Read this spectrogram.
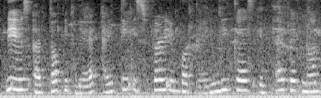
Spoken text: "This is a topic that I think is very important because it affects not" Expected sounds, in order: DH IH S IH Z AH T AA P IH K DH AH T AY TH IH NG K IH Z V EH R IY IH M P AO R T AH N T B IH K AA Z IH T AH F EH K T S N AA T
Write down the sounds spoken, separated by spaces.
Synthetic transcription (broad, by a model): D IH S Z AH T AA P IH K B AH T AY T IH NG K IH S V EH R IY IH M P AO R T AH N T B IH K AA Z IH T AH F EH T N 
